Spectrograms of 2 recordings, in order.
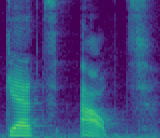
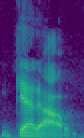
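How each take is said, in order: First: The final T sounds are clearly pronounced. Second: The final T sounds are dropped. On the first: The speaker calls it right. "There are T's at the end of that word" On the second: The speaker calls it wrong. "in a Midwestern accent, I'm not pronouncing it correctly"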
